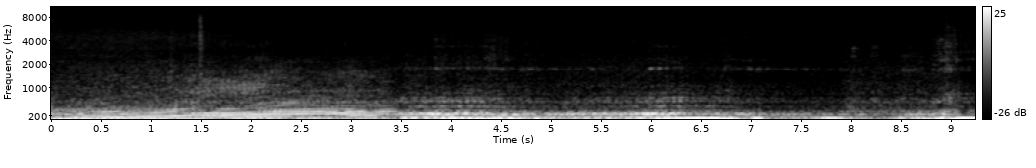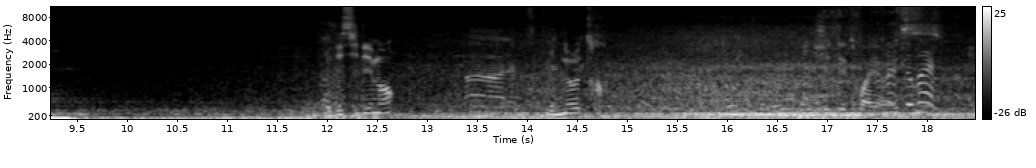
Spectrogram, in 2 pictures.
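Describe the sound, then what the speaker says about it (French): Engine of an old Ford Mustang rumbling low and steady, with a revving swell midway, heard at a busy street car gathering in Paris while voices talk over it. "Pour les fans d'anciennes Mustang, j'en ai une parfaite pour vous"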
